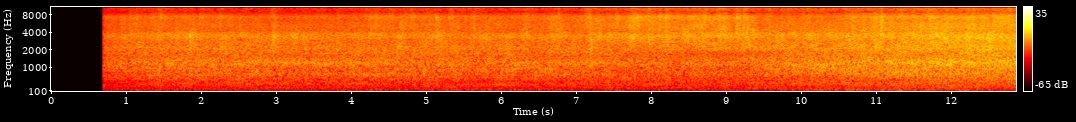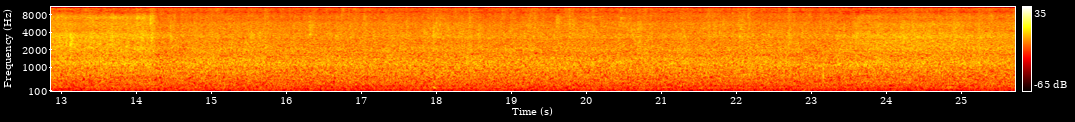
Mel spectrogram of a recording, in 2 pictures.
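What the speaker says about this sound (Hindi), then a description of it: "सुबह सुबह आपको दिखाया बारिश हो रही थी, बहुत अच्छी खासी बारिश हुई है" Heavy rain pours down in a dense, unbroken hiss that grows fuller and louder about halfway through and then holds steady, with no voices over it.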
